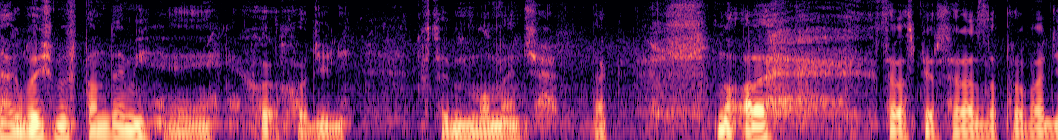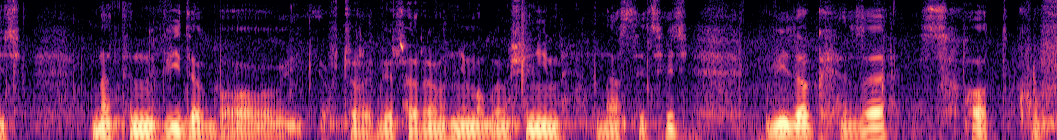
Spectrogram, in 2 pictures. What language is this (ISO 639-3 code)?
pol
